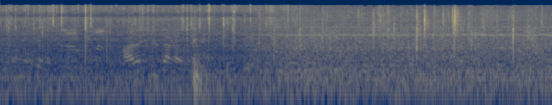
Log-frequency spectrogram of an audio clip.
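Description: Burning items pop and snap in the flames.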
